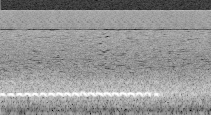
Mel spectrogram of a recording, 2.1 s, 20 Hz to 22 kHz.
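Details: Male tawny owl calling near its nest box at 17:10 on 15 December 2015, recorded by a nest-box camera: one long, steady, quavering hoot lasting about one and a half seconds, with a faint hiss behind it.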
